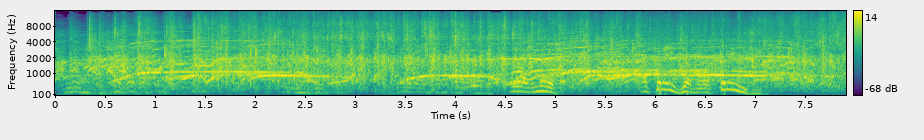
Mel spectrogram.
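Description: A young woman shouts excitedly.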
